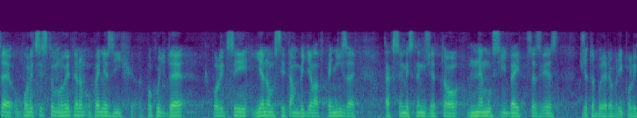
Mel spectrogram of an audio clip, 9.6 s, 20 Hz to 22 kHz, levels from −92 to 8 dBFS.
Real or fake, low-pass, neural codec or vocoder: fake; 7.2 kHz; codec, 24 kHz, 3 kbps, HILCodec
